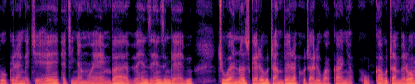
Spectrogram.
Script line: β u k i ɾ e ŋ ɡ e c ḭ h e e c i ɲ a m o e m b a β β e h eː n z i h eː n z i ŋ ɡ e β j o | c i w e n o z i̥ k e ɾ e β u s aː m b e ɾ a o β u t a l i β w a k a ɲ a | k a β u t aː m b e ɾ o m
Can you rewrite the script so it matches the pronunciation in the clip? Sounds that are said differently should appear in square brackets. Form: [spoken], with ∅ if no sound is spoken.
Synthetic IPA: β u k i ɾ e ŋ ɡ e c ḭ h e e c i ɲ a m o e m b a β β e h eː n z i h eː n z i ŋ ɡ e β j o | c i w e n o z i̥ k e ɾ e β u [t] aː m b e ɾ a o β u t a l i β w a k a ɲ a | k a β u t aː m b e ɾ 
